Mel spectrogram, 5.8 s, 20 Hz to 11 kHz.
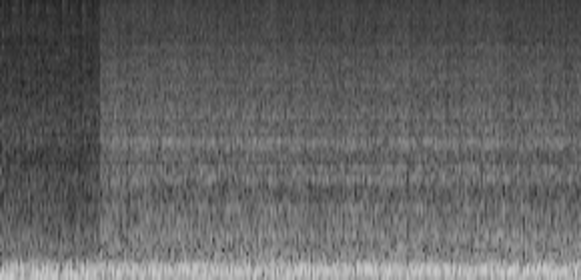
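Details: Nissan 240 with LS-swapped 350 cubic inch GM V8, first start on a base wizard-generated tune with no idle adjustment: steady, even low rumble with no misses, knocks or ticks, settling straight into a smooth normal idle.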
